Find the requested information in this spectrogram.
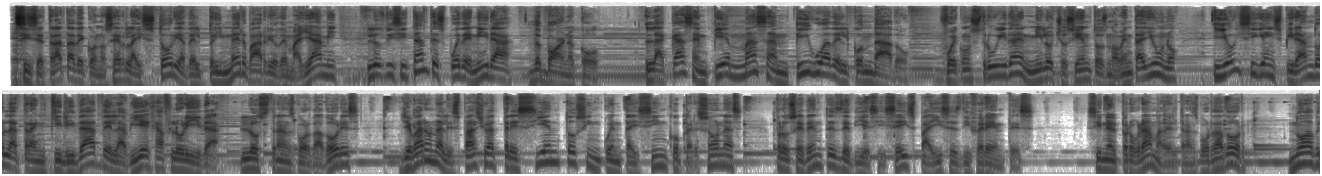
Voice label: audio tour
